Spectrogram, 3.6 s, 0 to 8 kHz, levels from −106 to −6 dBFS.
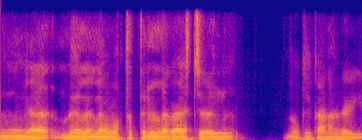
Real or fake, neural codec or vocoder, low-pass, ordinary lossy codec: fake; codec, 16 kHz, 2 kbps, FreqCodec, smaller model; 7.2 kHz; none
